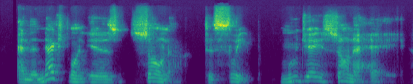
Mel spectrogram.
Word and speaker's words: सोना: And the next one is sona, to sleep. Mujhe sona hai. And that's pronounced मुझे सोना है.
